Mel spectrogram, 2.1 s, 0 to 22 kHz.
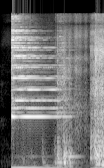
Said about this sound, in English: It's the best $17 gong I could get.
